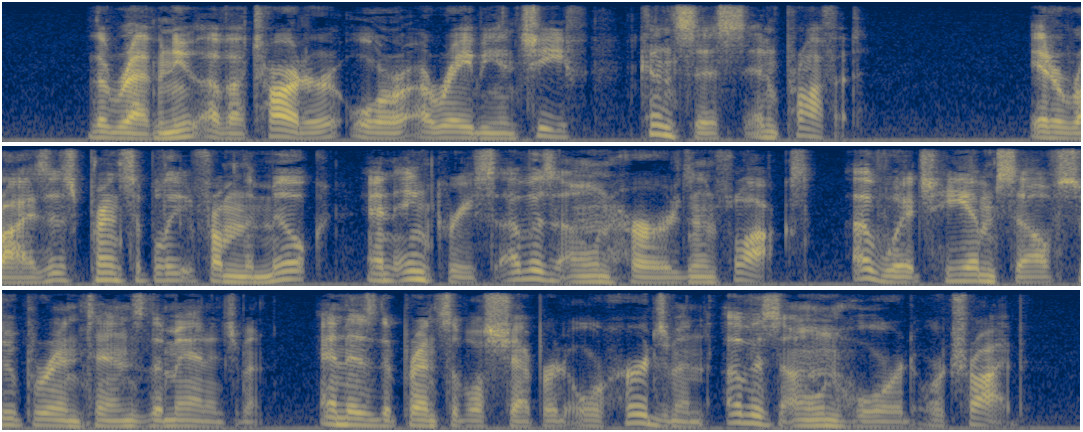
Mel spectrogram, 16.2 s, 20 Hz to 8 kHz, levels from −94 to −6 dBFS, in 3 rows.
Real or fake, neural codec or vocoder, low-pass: real; none; 7.2 kHz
